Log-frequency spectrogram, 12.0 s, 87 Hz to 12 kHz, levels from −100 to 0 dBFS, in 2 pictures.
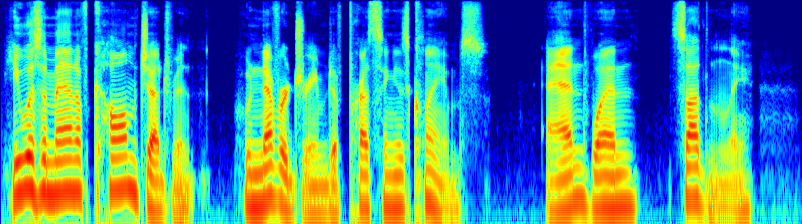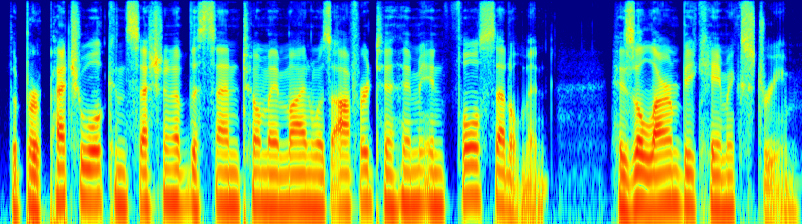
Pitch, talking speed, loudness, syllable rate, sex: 135 Hz, 180 wpm, -20 LUFS, 5.4 syllables/s, male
